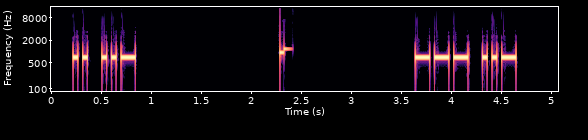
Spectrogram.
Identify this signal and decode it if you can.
Morse code, heard as a keyed tone, about 25 wpm, 700 Hz. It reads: IU OU
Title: Top Two Letter Combinations in Words 25wpm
